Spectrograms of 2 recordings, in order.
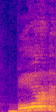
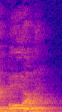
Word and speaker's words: board: यहां पे देखिए BOARD, यहां पे आर के बाद डे की ध्वनि आ रही है, डे व्यंजन है, देख लीजिए इस लिस्ट में डे व्यंजन है, इसलिए आर का उच्चारण नहीं होगा। बोर्ड नहीं कहेंगे, बोर्ड, बोर्ड, बोर्ड, बोर्ड, और यहां पे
